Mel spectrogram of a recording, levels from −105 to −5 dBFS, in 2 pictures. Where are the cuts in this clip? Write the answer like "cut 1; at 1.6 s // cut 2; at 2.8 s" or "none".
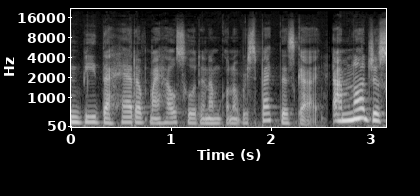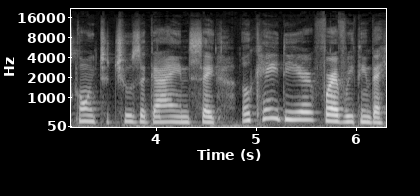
cut 1; at 2.4 s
